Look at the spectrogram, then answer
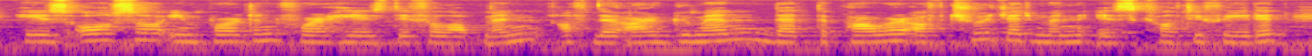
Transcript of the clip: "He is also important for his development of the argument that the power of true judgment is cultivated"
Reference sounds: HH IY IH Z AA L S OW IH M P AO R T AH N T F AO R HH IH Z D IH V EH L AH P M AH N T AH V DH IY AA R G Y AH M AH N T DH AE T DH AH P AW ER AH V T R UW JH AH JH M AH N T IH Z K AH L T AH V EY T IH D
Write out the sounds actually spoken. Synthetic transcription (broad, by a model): HH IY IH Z AA L S OW IH M P AO R T AH N T F AO R HH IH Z D IH V EH L AH P M AH N T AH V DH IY AA R G Y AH M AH N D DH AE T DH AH P AW ER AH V T R UW JH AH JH M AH N IH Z K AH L T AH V EY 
